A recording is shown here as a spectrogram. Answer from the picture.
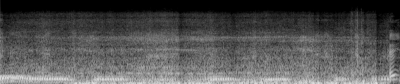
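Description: A motorcycle engine running under way, its note coming and going in short spells as the throttle is opened and eased, over heavy wind rumble on the microphone.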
